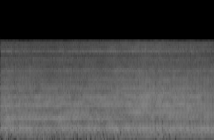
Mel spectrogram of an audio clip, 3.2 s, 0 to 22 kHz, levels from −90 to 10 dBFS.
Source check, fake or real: fake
